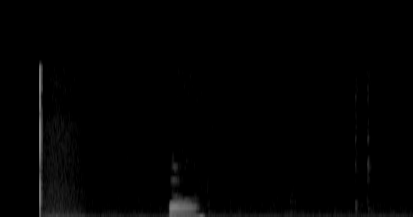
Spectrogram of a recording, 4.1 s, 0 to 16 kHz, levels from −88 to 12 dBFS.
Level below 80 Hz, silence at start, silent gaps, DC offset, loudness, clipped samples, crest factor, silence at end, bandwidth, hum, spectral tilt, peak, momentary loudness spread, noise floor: -80 dBFS; 0.4 s; none; under 0.1%; -41 LUFS; under 0.1%; 42 dB; 2.1 s; 11.5 kHz; 50 Hz at -75 dBFS; -1 dB/octave; -8 dBFS; 20 LU; -78 dBFS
